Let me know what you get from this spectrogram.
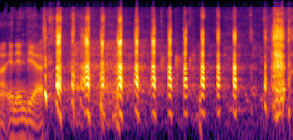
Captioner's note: everyone laughing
